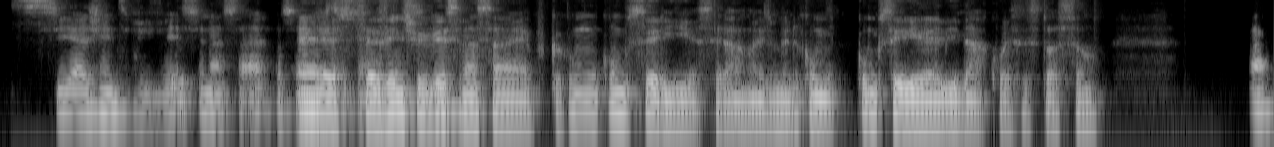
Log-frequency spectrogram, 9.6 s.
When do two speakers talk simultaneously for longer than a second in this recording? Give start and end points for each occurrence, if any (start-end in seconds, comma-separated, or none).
2.2-3.5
